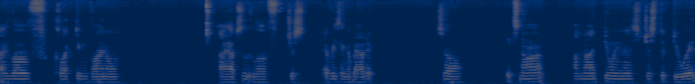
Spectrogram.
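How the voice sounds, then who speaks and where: The man speaks quietly at a moderate pace, with long, frequent pauses. His medium-pitched voice has monotone, flat intonation. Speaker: vinyl collector YouTuber. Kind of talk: casual record collection review. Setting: home at night. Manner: quiet, low-key.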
